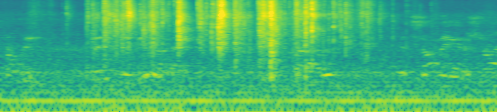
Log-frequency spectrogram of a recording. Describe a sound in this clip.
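Plastic card wrappers crinkle and rustle in hands.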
